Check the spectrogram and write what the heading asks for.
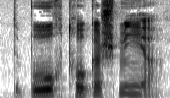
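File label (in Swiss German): "buechdruckerschmeer", Bas Rhin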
